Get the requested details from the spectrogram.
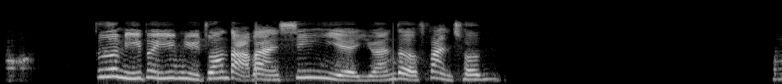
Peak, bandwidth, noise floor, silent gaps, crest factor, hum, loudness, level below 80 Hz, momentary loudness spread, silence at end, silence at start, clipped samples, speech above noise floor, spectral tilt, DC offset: -2 dBFS; 8.2 kHz; -82 dBFS; 5.33-6.16 s, 6.22-7.50 s, 7.59-7.72 s; 18 dB; none; -16 LUFS; -66 dBFS; 14 LU; 0 s; 0.05 s; under 0.1%; 64 dB; -1.5 dB/octave; under 0.1%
